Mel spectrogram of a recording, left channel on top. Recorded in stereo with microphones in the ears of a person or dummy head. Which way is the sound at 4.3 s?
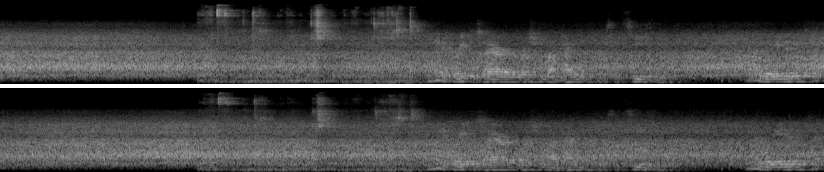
70° left (ahead or behind).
